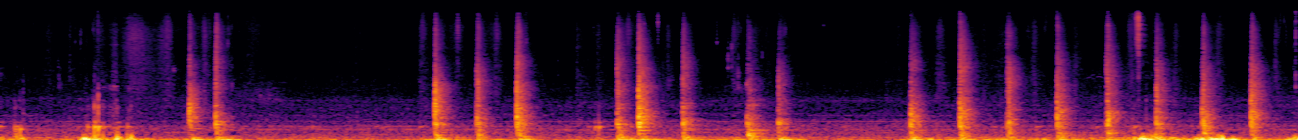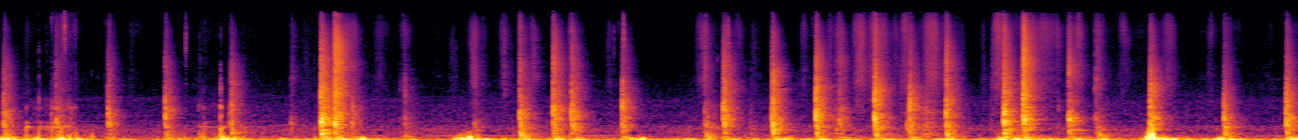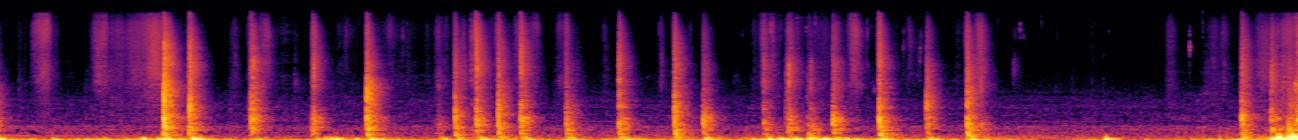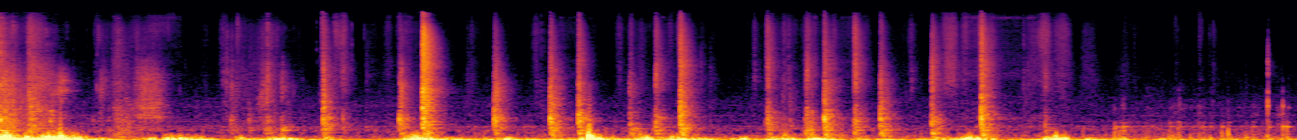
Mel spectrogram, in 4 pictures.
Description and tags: walking with slippers (home)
